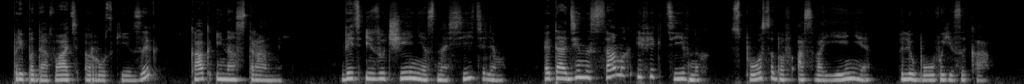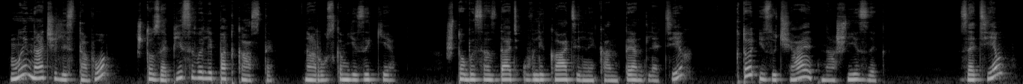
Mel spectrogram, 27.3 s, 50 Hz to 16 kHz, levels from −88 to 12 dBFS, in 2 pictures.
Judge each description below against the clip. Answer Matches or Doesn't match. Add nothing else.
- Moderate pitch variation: Matches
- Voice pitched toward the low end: Doesn't match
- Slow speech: Matches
